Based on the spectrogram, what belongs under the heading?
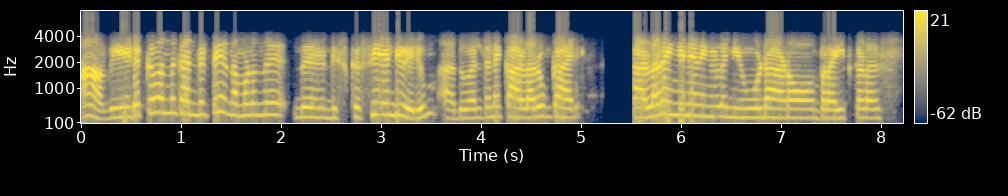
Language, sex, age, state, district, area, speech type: Malayalam, female, 18-30, Kerala, Thrissur, urban, conversation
